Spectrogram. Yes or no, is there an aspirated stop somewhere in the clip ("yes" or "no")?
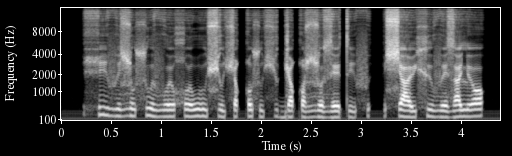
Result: no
